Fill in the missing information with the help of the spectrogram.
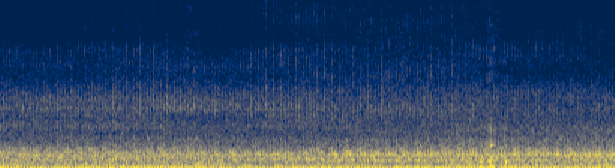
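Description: Vehicle engine idling steadily, an even low hum with no change in speed.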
